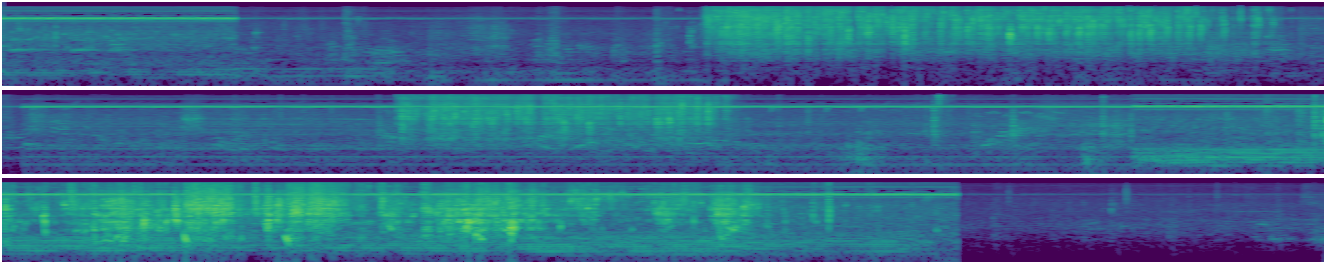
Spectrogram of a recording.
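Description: Outdoor work sounds in several short takes: water splashing, and a stiff broom sweeping a packed-earth floor in noisy strokes, over a steady high-pitched whine. Near the end comes a longer, louder stretch of rapid scraping and splashing.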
